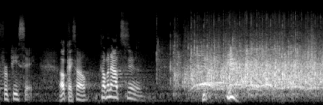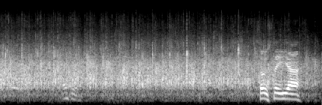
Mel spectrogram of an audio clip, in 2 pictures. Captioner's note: audience clapping, cheering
